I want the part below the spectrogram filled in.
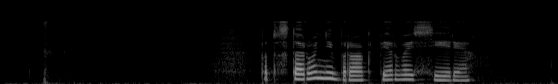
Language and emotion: Russian, neutral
